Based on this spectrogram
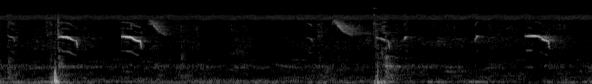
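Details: Javan grey-throated white-eye, a Java species protected in Indonesia whose numbers are falling and which is near extinction, giving its loud call: short, high downslurred notes at irregular intervals, with a couple of sharp knocks and a faint hiss.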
